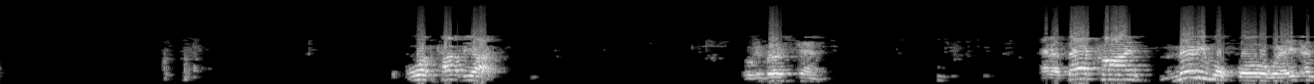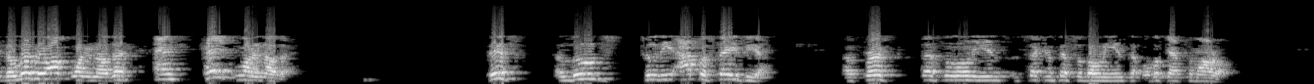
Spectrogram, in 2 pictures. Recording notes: This five-part series was recorded at a conference sometime between 1996 and 2002. We apologize for the audio quality on this recording. It does get better as you go further in.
